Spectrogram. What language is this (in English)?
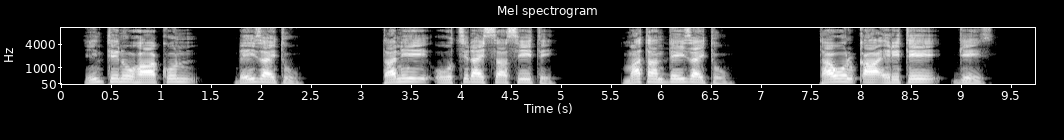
Gamo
